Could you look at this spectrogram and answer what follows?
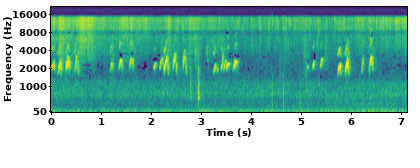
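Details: Domestic goslings eating their starter ration beside their mother while the father goose stands guard outside; many short, high, upswept peeps in quick irregular bursts, with a steady low rumble underneath.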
